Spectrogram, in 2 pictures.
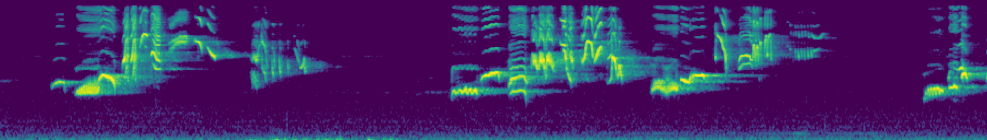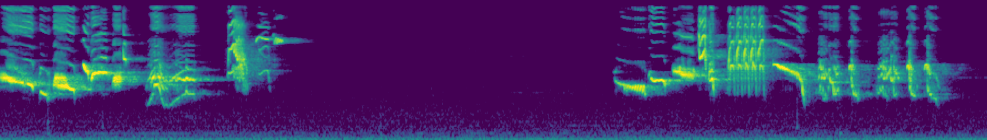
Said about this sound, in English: We get an influx of visiting birds. The cuckoo, of course, arrives in April. Birds are preparing for the nesting season and we anticipate the dawn chorus and evening birdsong.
